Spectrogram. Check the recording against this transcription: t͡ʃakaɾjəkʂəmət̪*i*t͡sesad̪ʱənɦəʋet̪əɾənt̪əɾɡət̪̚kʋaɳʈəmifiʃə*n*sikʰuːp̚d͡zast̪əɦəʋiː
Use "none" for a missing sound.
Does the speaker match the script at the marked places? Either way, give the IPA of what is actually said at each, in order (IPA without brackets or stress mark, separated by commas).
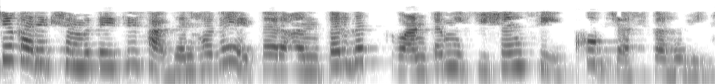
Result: e, n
